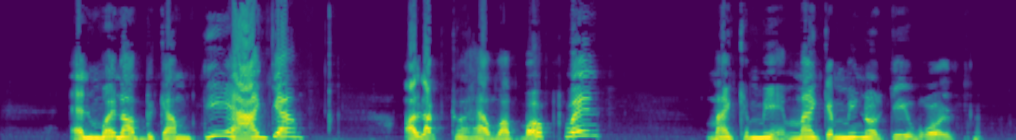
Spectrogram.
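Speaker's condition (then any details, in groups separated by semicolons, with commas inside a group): Cerebral palsy; born in Greece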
